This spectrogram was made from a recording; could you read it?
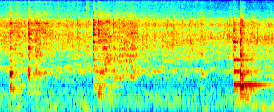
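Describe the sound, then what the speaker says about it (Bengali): Vegetables, beans, cashews and raisins stirred in a hot pan for vegetable fried rice, a continuous close sizzle broken by several spatula scrapes at uneven intervals, with no voices. "কিছুক্ষণ নেড়ে নেব।"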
